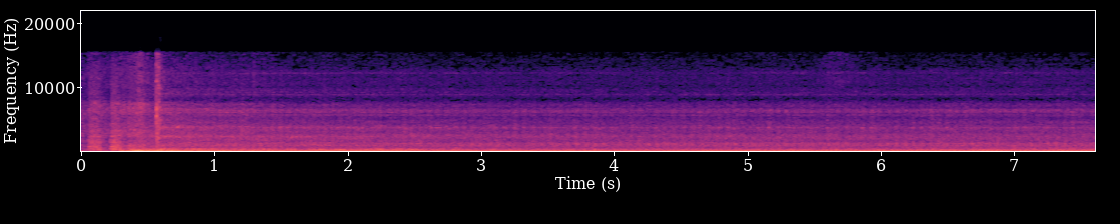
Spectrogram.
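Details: 2012 Peugeot 208 1.4 VTi after repair, starting when prompted by the diagnostic tool: catches quickly after a brief crank and settles into a smooth, even low idle with no misfire or stumble.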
